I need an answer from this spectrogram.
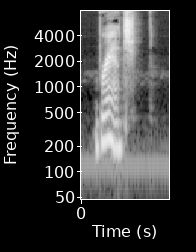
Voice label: "branch", english; 3000 words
